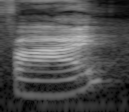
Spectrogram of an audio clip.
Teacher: The I is at the end of that first syllable, so you're going to make that a long I.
